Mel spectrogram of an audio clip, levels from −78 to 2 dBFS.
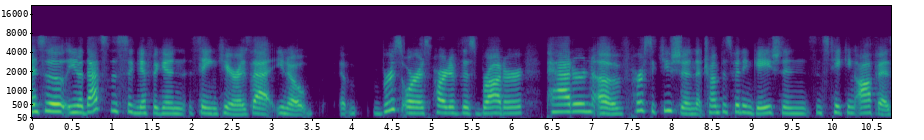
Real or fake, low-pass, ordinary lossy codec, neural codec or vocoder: fake; 7.2 kHz; AAC, 32 kbps; codec, 16 kHz, 0.3 kbps, FocalCodec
